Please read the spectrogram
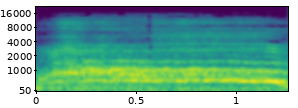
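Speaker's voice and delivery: put-on a sudden high scream from the possessed boy. Preacher acting out the boy's scream as smoke leaves. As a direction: let out one sharp scream as the spirit leaves. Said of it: "tiba-tiba dia teriak".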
